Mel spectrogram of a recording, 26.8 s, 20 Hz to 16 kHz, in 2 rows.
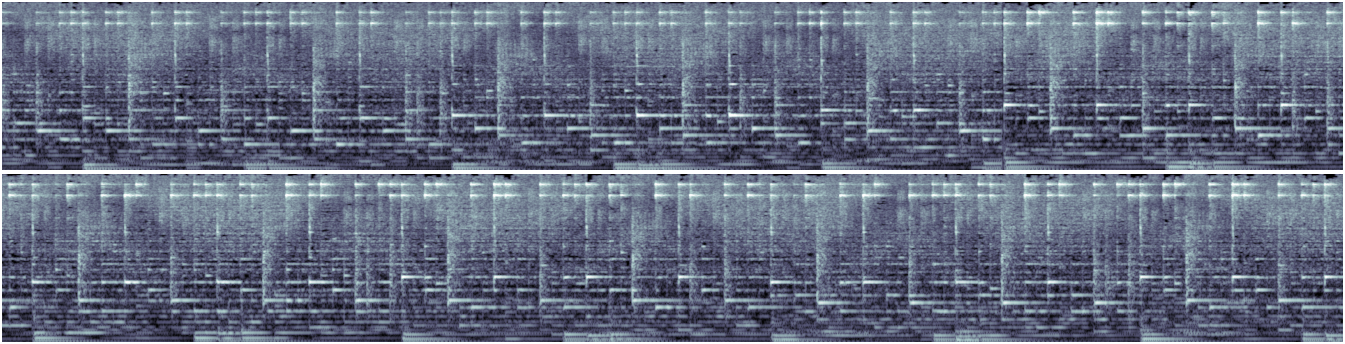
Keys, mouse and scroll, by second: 6.2-6.7 scroll down 1, 7.2 click, 8.0 Tab, 9.1 z, 11.2 ctrl+b, 12.1 click, 14.3 click, 14.9-15.4 scroll up 1, 15.5 middle click, 16.5 click, 17.5 ctrl+z, 19.2 ctrl+b, 20.6 click, 24.8 click.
